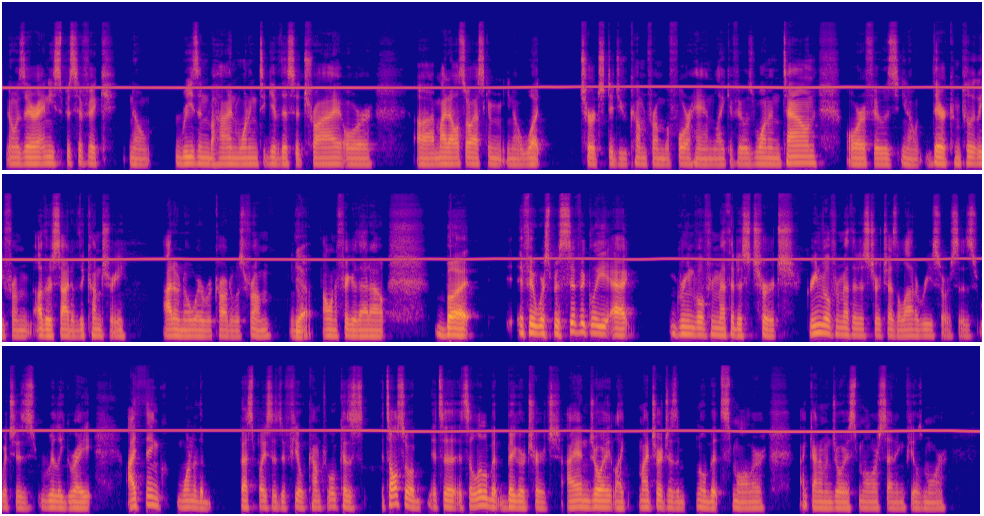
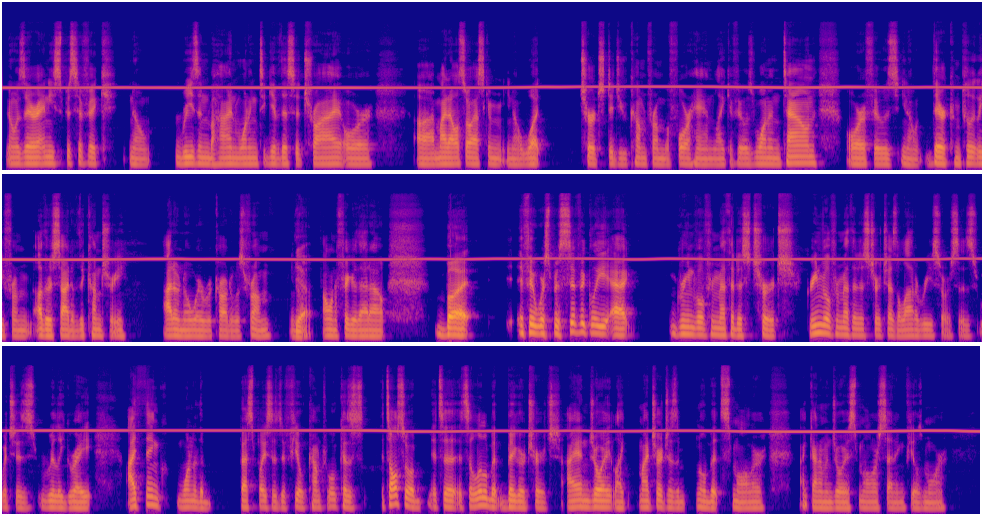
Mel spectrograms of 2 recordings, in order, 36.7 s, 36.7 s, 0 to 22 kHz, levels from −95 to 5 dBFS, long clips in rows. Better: neither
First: high-pitched whine; loud; throughout; 3 kHz, 9 dB below the speech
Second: high-pitched whine; loud; throughout; 3 kHz, 9 dB below the speech

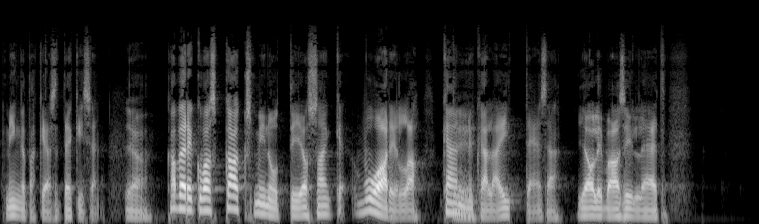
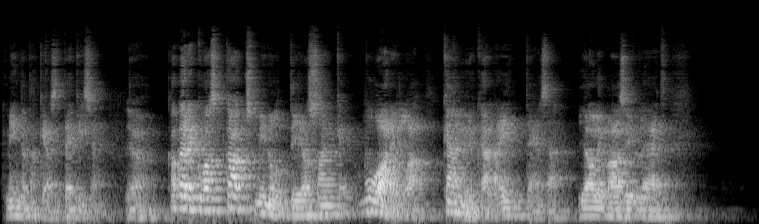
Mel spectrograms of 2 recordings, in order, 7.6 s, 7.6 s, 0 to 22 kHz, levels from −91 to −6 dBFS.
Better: first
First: none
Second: off-mic speech; far // room echo; slight; dies away in 0.6 s

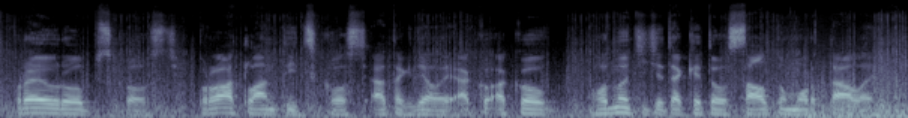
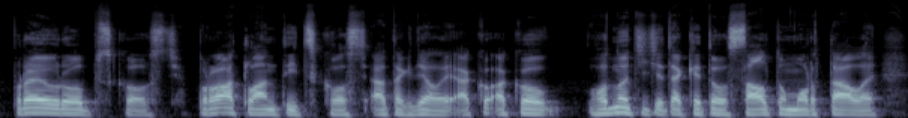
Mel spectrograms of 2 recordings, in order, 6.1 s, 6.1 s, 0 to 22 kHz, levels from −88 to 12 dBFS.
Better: second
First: wind noise on the microphone; occasional gusts; 15 dB below the speech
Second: none

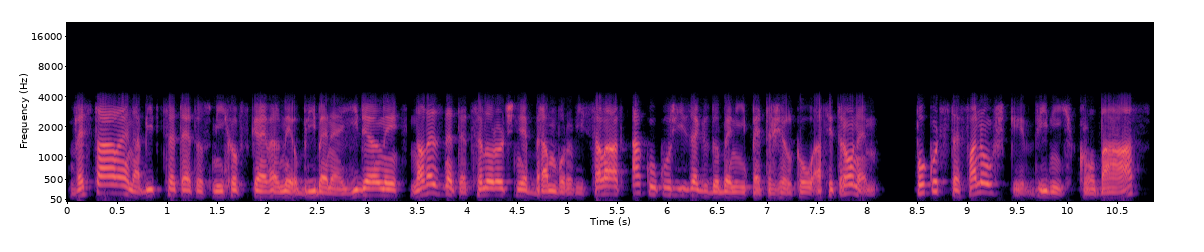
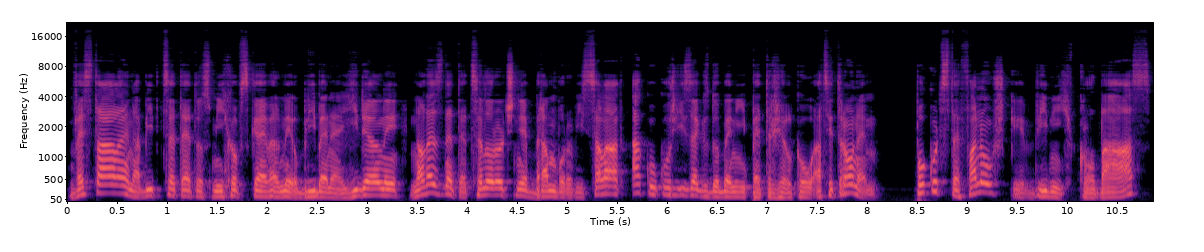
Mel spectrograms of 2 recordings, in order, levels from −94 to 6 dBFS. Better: second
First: phone-call audio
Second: none

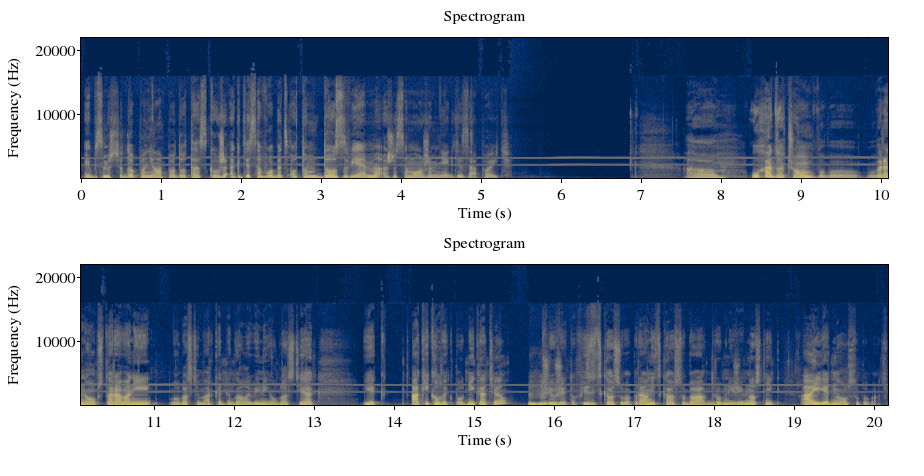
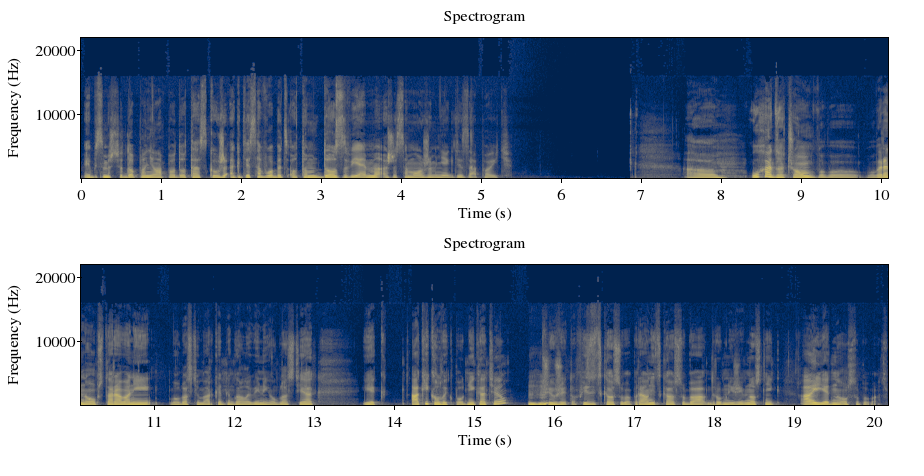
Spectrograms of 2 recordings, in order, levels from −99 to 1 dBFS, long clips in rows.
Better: second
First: high-pitched whine; faint; throughout; 3.5 kHz, 30 dB below the speech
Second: none

